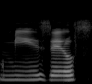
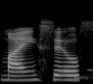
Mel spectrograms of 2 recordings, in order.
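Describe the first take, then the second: First: The first syllable sounds like 'mi'. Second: The first syllable sounds like 'my'. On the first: "আমি তো মিজেলস বলতেছি" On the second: "মাইসেলস বললে ওইটা বলতে পারো"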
